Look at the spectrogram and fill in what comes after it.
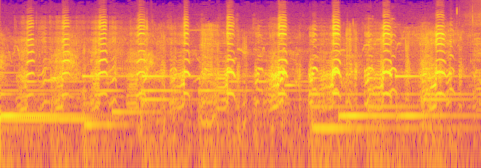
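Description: A flock of whistling ducks calling: a rapid run of short, squeaky whistled notes, several a second, from more than one bird. Soft background music with held notes plays underneath.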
